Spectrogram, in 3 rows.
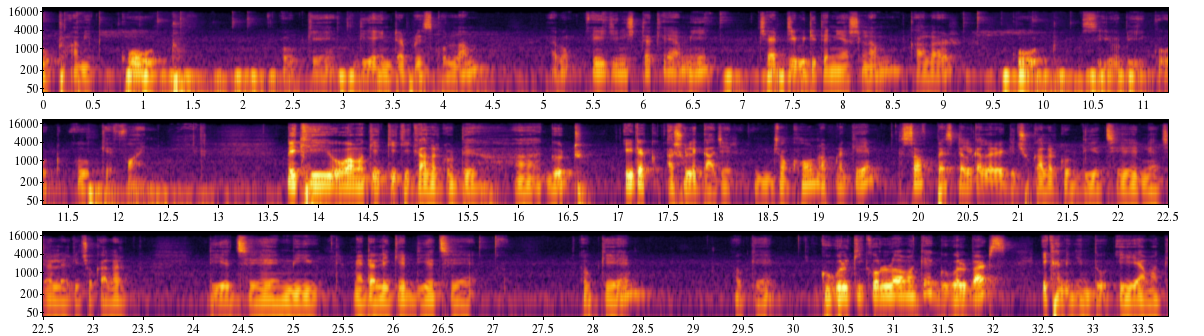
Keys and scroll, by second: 0.5 super+v, 0.8-2.6 typing, 3.0 Return, 7.2 super+v, 9.6-11.1 typing.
